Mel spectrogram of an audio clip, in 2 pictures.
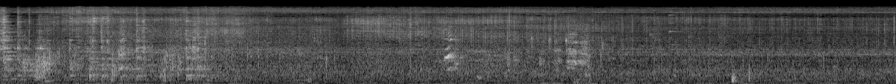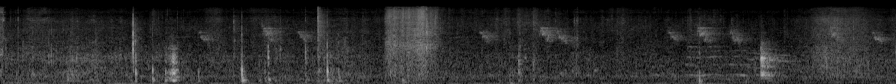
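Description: Egg-soaked ham-and-cheese sandwich sizzling in a frying pan, with a metal spatula clicking and scraping against the pan. About halfway the sizzle cuts off abruptly, leaving a quieter stretch with scattered light clicks and knocks.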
